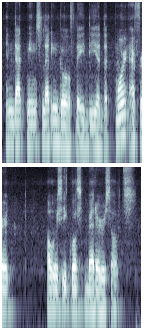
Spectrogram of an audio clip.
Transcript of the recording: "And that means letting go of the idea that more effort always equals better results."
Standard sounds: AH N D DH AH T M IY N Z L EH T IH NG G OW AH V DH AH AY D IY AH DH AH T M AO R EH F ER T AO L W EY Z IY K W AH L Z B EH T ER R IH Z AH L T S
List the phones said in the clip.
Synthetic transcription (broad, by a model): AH N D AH T M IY N S L EH T IH NG G OW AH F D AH AY D IY AH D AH T M AO R EH F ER T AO L W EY S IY K W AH L S B EH T ER R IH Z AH L T S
